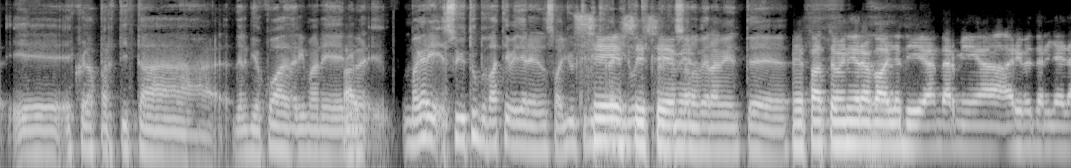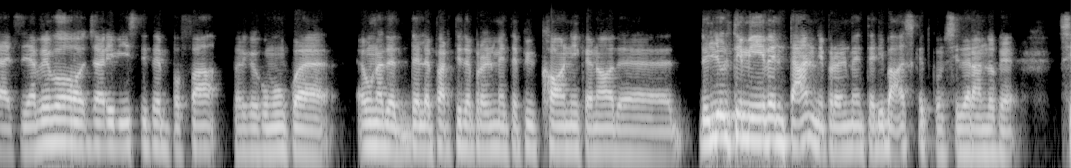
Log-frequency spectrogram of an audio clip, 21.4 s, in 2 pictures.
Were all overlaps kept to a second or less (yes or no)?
no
